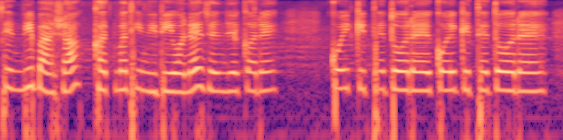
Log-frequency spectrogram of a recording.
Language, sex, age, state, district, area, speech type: Sindhi, female, 18-30, Gujarat, Surat, urban, spontaneous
